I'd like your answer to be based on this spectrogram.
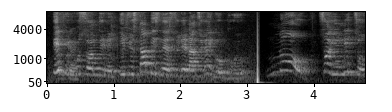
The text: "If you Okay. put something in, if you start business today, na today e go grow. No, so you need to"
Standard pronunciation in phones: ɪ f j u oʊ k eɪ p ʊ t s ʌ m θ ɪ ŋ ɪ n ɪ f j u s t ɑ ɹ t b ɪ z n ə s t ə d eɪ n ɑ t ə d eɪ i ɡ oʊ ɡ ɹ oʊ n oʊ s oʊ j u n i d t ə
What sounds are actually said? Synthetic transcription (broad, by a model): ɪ f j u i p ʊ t s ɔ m t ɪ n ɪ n ɪ f j u s t ɑ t b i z n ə s t ə d eɪ n ɑ t ə d eɪ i ɡ oʊ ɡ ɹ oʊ n oʊ s oʊ j u n i d t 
